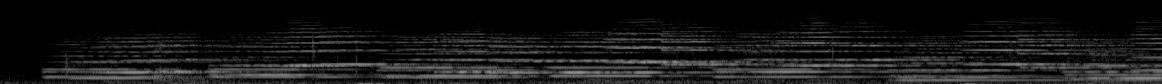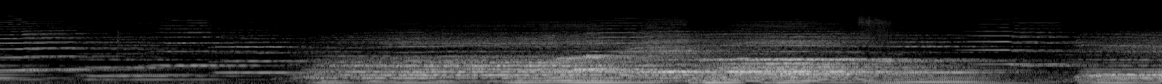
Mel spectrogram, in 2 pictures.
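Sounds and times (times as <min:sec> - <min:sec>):
boys' choir singing a requiem movement: 0:14.6 - 0:23.2.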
